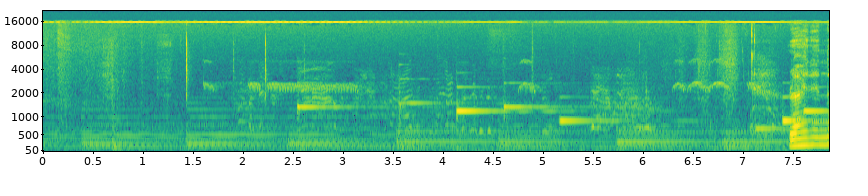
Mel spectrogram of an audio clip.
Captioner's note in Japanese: テレビの音声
